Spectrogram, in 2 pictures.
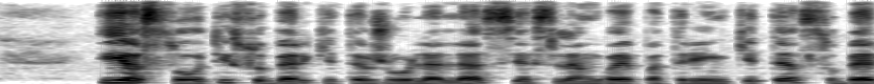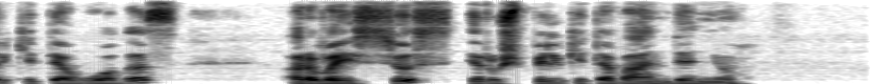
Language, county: Lithuanian, Marijampolė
